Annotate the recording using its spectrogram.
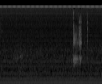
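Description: Near silence: a faint steady electrical hum, with one faint brief sound about one and a half seconds in.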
